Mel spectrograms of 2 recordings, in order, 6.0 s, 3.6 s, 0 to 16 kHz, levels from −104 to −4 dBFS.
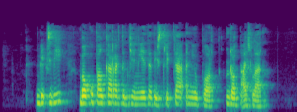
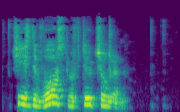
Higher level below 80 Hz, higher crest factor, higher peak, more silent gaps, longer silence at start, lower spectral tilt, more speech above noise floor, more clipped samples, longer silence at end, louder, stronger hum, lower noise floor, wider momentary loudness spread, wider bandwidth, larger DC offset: about the same, -64 dBFS vs -60 dBFS; about the same, 20 dB vs 16 dB; about the same, -2 dBFS vs -4 dBFS; neither; first, 0.7 s vs 0.25 s; about the same, -5 dB/octave vs -6 dB/octave; first, 55 dB vs 48 dB; neither; second, 0.6 s vs 1.1 s; about the same, -20 LUFS vs -18 LUFS; neither; first, -75 dBFS vs -66 dBFS; second, 9 LU vs 13 LU; second, 7.8 kHz vs 9.6 kHz; neither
